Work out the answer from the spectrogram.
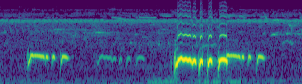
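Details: Zebra dove song used as a lure to make birds sing: short low cooing phrases of quick notes, a faint phrase, then a loud burst of rapid rolling coos, over a steady high hiss.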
